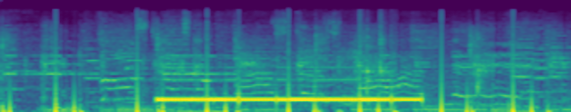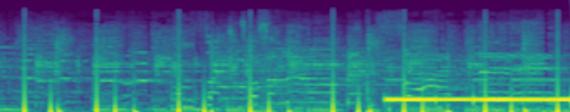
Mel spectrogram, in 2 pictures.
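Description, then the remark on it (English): Telephone tones on a line as a call is placed to get Kelly Shibari on the line: two long, steady electronic beeps, each lasting about two seconds, sounding over a busy, rhythmic background of music and clatter. “We're going to get Kelly Shibari here on the line.”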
